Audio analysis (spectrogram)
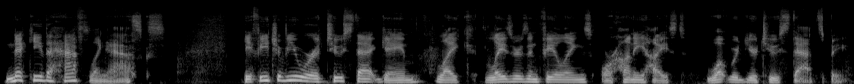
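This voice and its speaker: A man's voice: fairly low pitch, lively intonation, a little slow, a little mellow, dry recording, clean studio sound. A man in his thirties chatting casually as a podcast host, explaining things in a wry, emphatic, sweary way.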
